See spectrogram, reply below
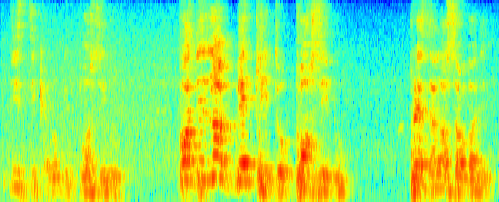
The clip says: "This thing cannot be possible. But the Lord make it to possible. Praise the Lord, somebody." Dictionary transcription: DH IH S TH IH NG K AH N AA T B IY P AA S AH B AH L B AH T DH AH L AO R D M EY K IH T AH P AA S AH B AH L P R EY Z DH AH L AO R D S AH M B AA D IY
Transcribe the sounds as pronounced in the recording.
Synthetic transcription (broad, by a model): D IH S T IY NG K AH N AA T B IY P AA S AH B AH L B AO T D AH L AO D M EY K IH T AH P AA S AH B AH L P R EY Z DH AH L AO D S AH M B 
